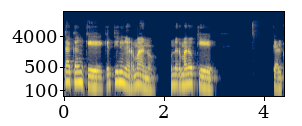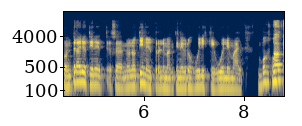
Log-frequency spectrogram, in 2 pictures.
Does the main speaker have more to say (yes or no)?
no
